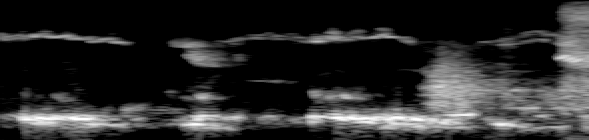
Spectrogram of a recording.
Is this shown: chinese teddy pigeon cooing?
yes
